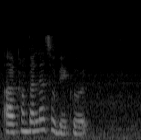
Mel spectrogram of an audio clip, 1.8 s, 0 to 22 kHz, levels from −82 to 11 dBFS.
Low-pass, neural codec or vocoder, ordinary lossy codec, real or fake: none; none; none; real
